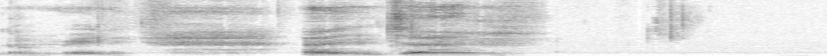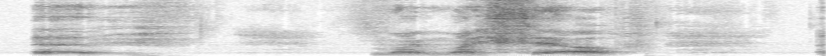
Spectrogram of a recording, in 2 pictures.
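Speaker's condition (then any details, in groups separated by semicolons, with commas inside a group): Facial palsy; can barely hear own speech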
